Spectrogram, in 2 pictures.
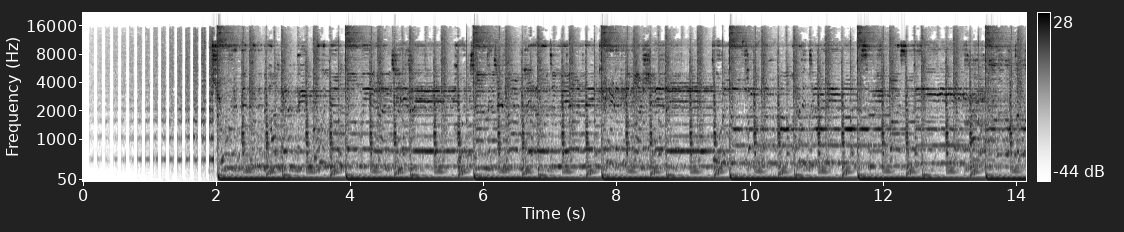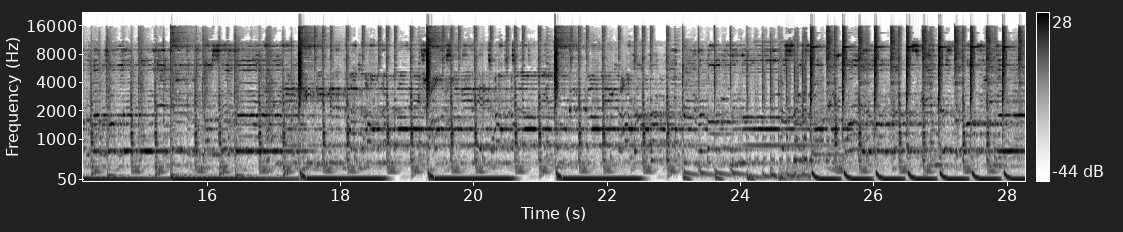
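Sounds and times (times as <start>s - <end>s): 
DJ remix with high bass vibration: 0.1s - 28.2s.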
